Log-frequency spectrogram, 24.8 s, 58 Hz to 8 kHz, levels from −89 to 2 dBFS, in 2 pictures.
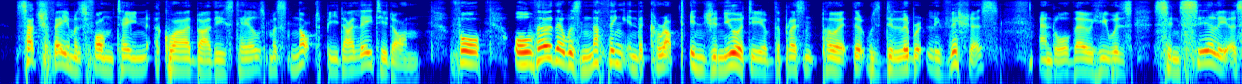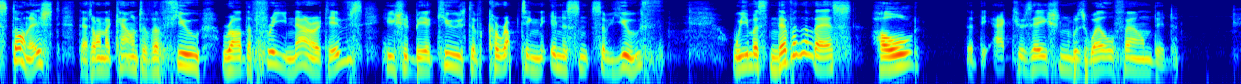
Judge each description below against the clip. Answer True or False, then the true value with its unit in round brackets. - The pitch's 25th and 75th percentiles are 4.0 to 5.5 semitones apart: True (5.0 semitones)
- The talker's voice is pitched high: False (140 Hz)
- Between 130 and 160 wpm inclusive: True (155 wpm)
